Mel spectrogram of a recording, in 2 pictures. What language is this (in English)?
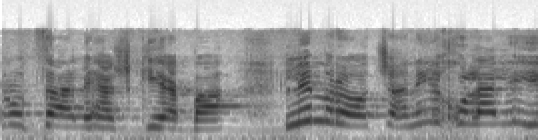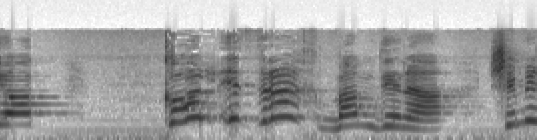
Hebrew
